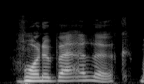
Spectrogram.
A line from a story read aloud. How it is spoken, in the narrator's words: my guy says, chuckling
